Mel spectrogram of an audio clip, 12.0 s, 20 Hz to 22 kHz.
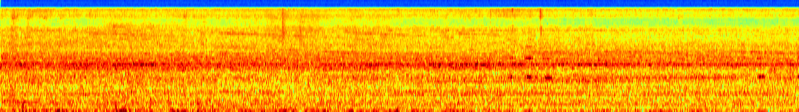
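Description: Interior running noise of a Class 323 electric multiple unit under way: a steady low rumble from the wheels and running gear.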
